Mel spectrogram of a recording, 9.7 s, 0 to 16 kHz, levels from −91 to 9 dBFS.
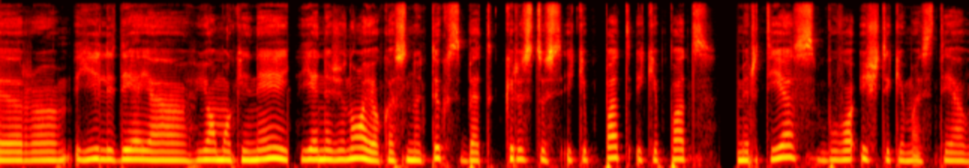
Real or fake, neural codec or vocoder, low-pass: real; none; 14.4 kHz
